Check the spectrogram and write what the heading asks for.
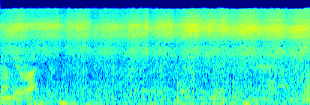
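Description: Battery-powered blower fan of an inflatable costume running steadily, a constant hiss of air, with the nylon costume rubbing and rustling against the microphone.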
